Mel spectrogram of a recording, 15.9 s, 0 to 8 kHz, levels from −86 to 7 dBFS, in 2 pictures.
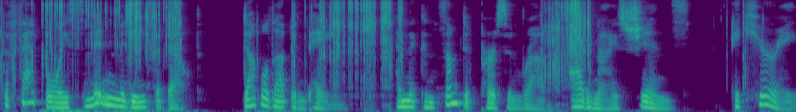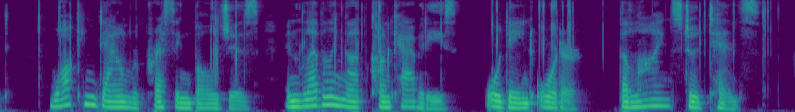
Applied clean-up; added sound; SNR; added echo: classical method log-MMSE.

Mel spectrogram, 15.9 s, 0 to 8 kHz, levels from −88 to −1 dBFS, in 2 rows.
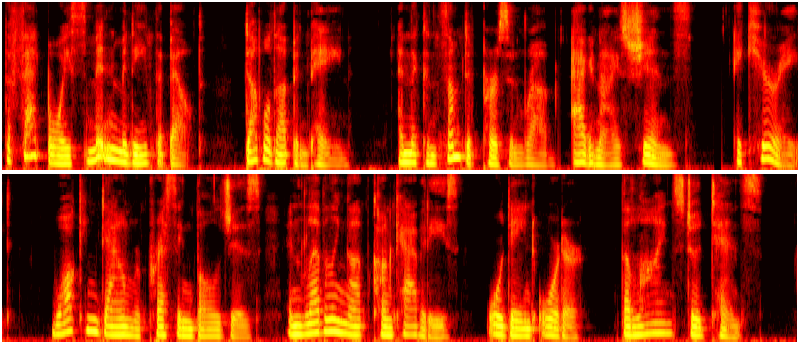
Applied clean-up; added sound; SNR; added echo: none; none; none; none.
